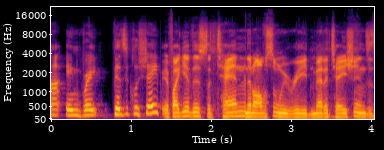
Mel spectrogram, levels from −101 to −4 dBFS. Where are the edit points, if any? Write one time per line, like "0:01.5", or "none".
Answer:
0:01.3
0:02.4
